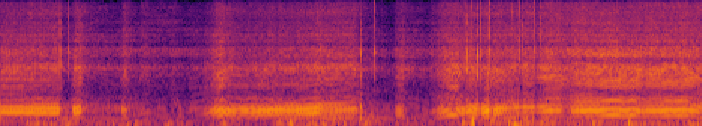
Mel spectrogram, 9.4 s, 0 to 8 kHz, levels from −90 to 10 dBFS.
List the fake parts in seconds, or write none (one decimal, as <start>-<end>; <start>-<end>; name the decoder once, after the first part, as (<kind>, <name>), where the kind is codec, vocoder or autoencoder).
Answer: none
